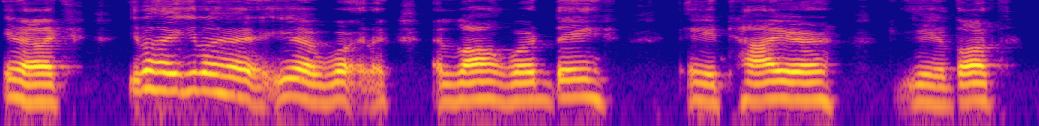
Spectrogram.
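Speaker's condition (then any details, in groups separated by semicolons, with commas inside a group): Cerebral palsy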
